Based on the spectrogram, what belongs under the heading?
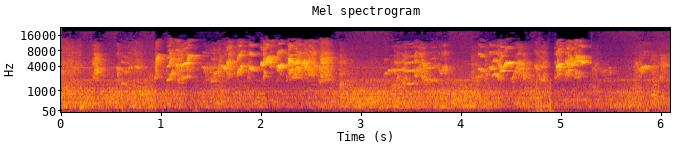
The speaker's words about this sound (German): Und hier hören wir gerade schon die Vögel. Hier hören wir die Vögel.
